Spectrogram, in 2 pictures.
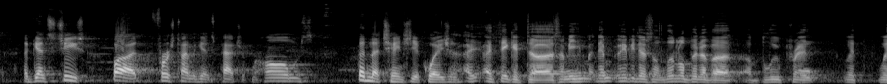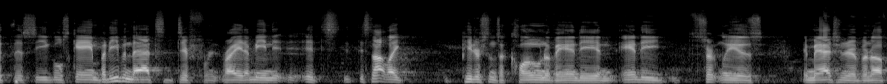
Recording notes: This episode was originally recorded as a Facebook Live video at Big O Tires in Blue Springs.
